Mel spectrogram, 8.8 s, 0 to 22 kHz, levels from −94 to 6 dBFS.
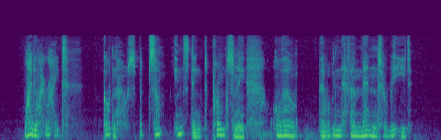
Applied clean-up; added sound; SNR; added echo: none; none; none; none.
